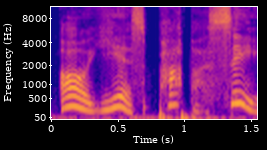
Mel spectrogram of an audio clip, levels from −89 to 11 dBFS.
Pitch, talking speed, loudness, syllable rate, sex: 240 Hz, 155 wpm, -18 LUFS, 3.9 syllables/s, female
